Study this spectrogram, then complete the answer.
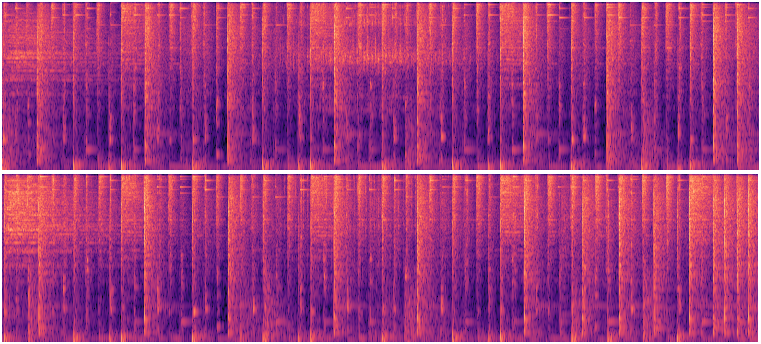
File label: DISCRETE DRUMS II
